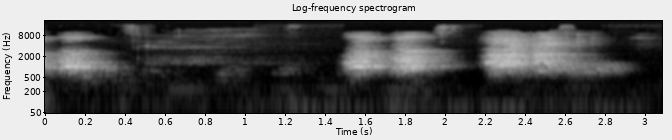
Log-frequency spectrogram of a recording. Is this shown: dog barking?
yes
